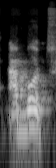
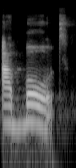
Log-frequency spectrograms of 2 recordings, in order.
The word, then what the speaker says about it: abort: Abort. Go ahead. Abort. It's a schwa sound. It's not abort.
